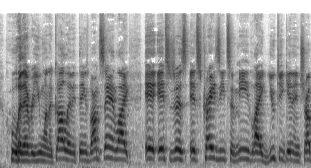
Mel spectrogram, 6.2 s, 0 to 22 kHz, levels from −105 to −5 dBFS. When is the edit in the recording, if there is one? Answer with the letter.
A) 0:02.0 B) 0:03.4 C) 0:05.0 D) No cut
A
